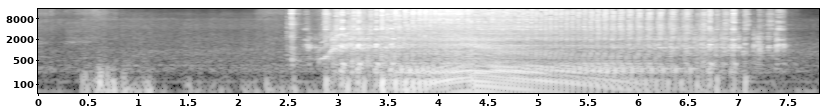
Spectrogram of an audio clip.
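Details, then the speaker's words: Estate-sale generator, air filter off, on starting fluid; started about 10 seconds on choke, then with choke off it catches, revs rough and uneven a few seconds, sags and dies. "all right it just started for a brief 10 seconds now it's time to take it off the choke"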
